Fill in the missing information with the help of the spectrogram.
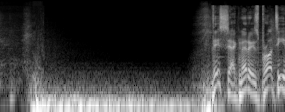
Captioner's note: logo thuds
